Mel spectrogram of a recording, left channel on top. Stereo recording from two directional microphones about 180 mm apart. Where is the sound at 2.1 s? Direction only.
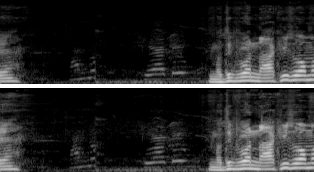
15° left (ahead or behind).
